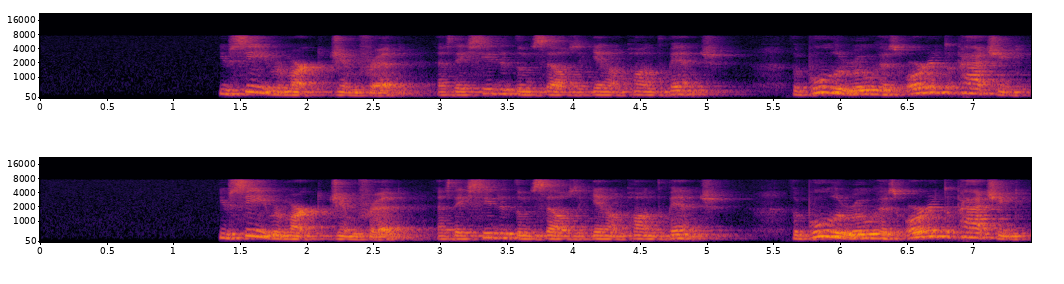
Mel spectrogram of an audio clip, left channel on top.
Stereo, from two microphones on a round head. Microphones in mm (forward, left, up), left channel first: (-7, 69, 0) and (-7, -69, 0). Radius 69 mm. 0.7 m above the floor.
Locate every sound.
1.3 s a woman speaking: 20° right (ahead or behind), 0.5 m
